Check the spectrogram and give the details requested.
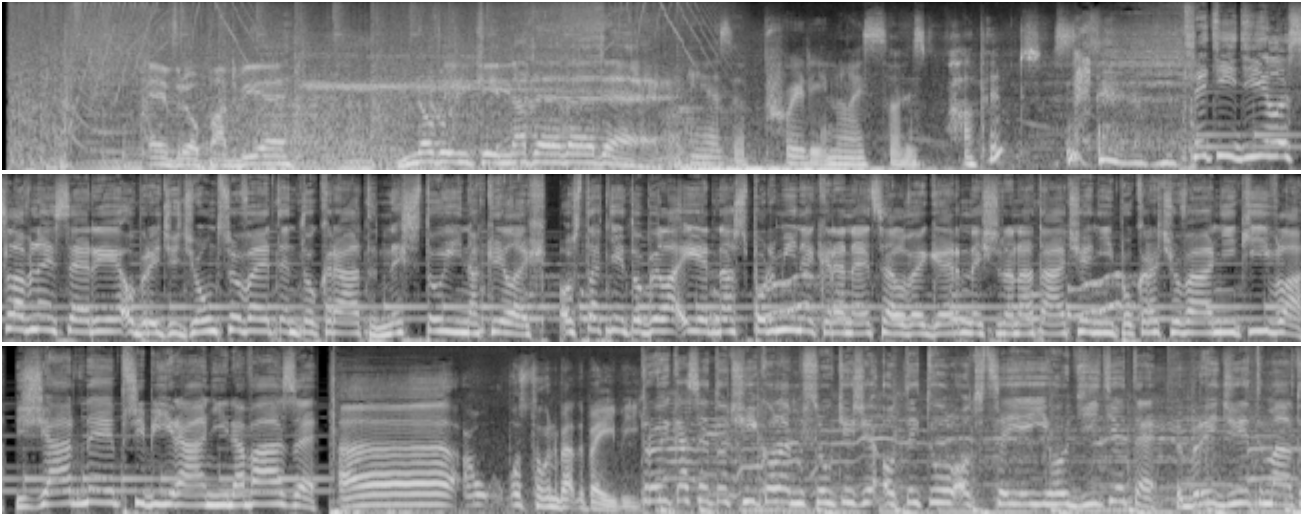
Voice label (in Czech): dvd news; dite bridget jonesove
